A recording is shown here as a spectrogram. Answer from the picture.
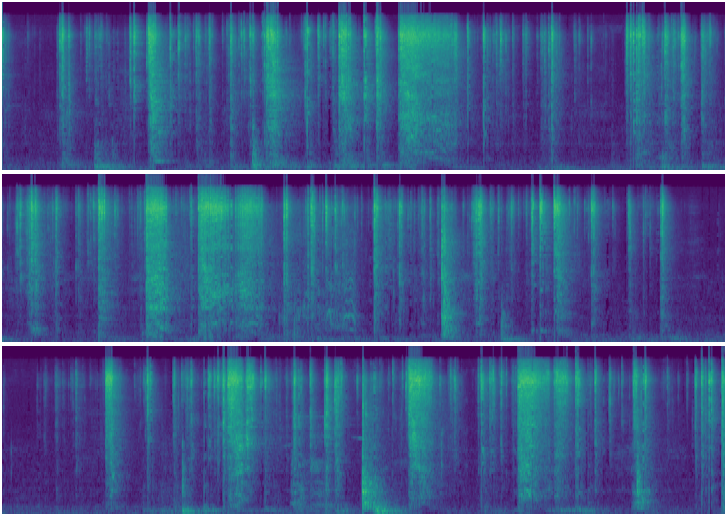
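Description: Clear adhesive tape pulled off the roll in repeated rasping rips, some short and some drawn out for two or three seconds, as it is stuck over the glass of a mirror. There is a short lull about two-thirds of the way through.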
